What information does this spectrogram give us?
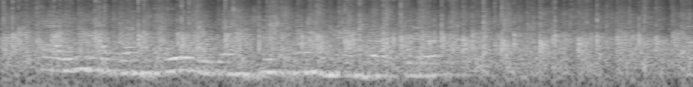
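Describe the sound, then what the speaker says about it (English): A crowd at a sheriff campaign event in Clay County claps for firefighters, with steady, fairly loud applause under which a voice speaks briefly. "Let's give them a round of applause."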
